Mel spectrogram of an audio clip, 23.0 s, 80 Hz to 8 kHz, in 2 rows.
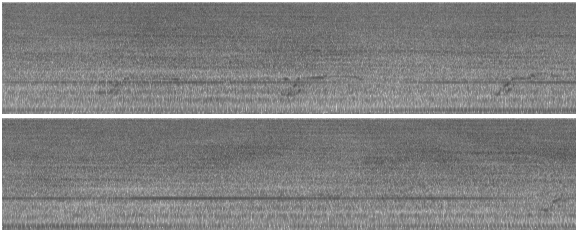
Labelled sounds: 6.1	6.8	humpback whale, 0.93 to 1.2 kHz
10.2	10.5	humpback whale, 0.93 to 1.1 kHz

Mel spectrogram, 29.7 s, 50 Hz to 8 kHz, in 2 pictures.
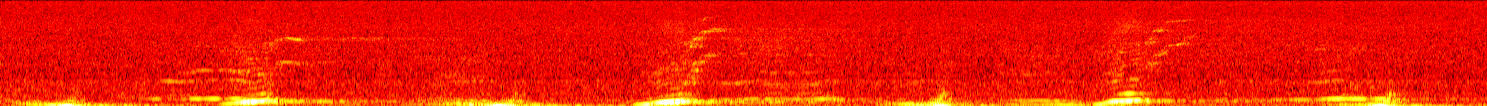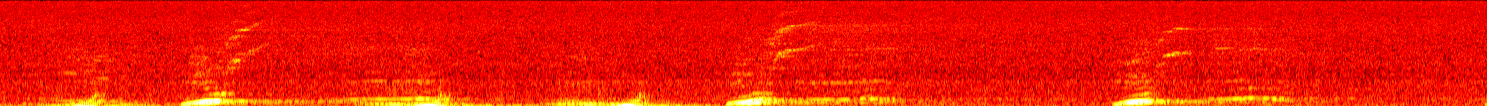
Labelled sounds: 1.8	2.1	humpback whale, 0.93 to 1.1 kHz
2.7	3.1	humpback whale, 1.2 to 2.8 kHz
6.8	7.4	humpback whale, 2.0 to 3.5 kHz
11.6	12.0	humpback whale, 2.1 to 4.6 kHz
17.2	17.5	humpback whale, 1.6 to 4.1 kHz
22.6	23.1	humpback whale, 1.3 to 4.1 kHz
26.5	26.9	humpback whale, 1.5 to 3.6 kHz

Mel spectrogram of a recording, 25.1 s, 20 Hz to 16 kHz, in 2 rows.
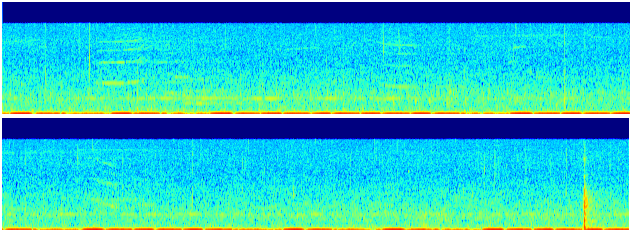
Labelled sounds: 1.9	3.8	killer whale, southern resident, call S01, 0.58 to 6.9 kHz
5.6	6.3	killer whale, southern resident, 3.1 to 3.6 kHz
7.4	8.4	killer whale, southern resident, 0.77 to 4.3 kHz
10.1	10.7	killer whale, southern resident, call S16, 2.0 to 3.7 kHz
14.2	15.0	killer whale, southern resident, 0.66 to 4.3 kHz

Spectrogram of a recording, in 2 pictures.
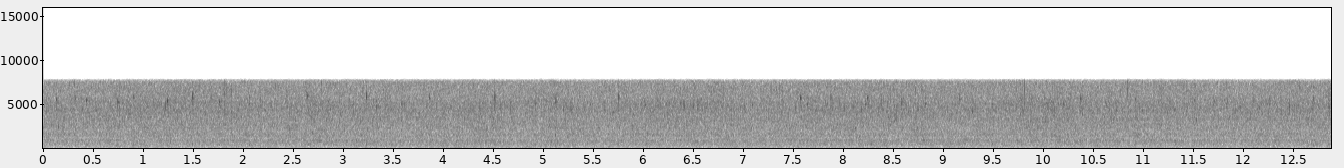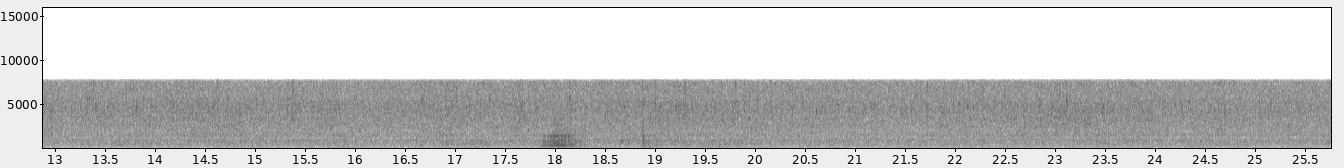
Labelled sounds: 17.9	18.2	croaking sound likely from a nearby submerged object, 1.3 to 1.6 kHz

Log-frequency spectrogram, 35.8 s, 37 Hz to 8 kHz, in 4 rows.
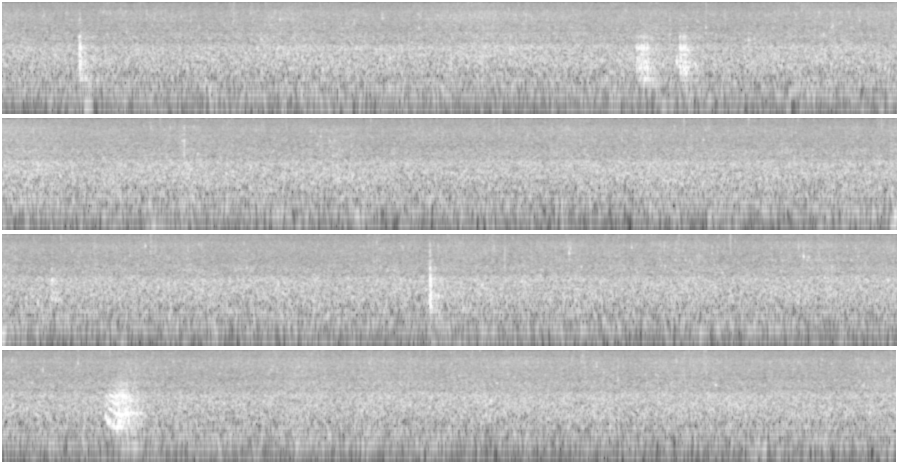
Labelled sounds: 27.9	28.2	croaking sound likely from a nearby submerged object, 0.78 to 0.97 kHz

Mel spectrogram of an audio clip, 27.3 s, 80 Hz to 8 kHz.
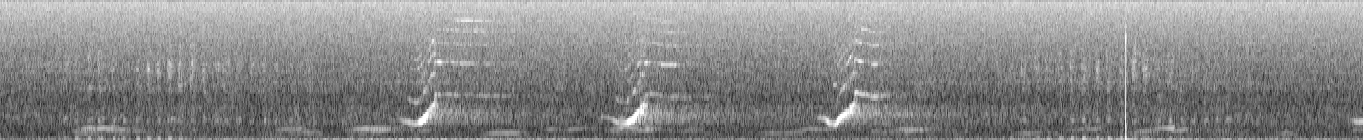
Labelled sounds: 8.1	9.7	humpback whale, 0.80 to 5.2 kHz
12.3	13.6	humpback whale, 0.80 to 5.2 kHz
17.0	17.6	humpback whale, 0.80 to 4.3 kHz

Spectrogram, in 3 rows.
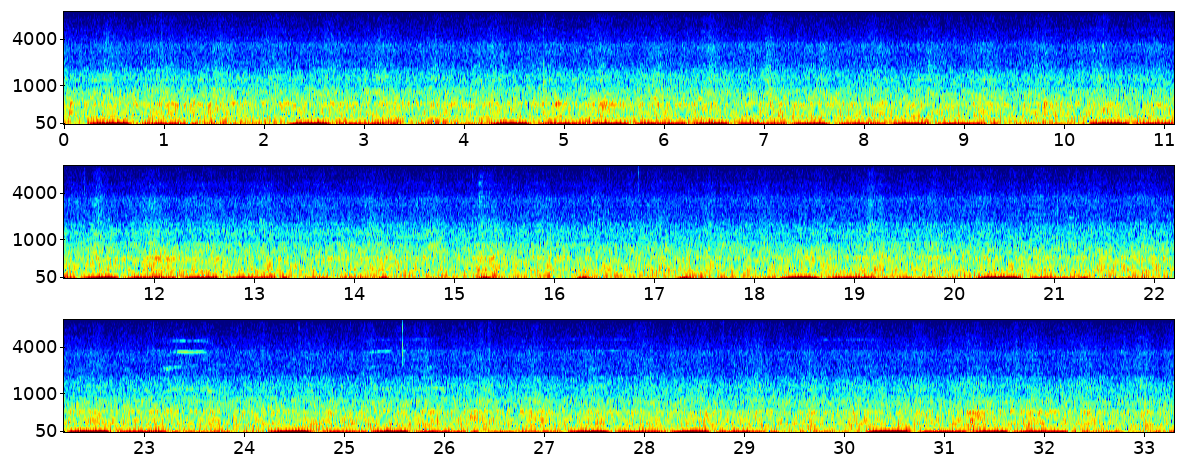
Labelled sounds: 23.2	23.7	killer whale, southern resident, K pod, call S16, 0.95 to 4.9 kHz
25.2	26.0	killer whale, southern resident, K pod, call S16, 1.0 to 5.1 kHz

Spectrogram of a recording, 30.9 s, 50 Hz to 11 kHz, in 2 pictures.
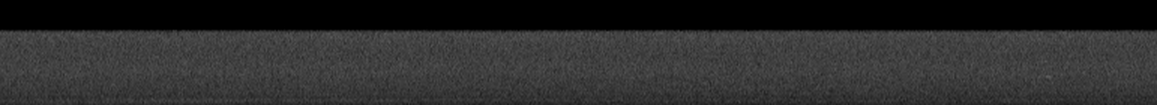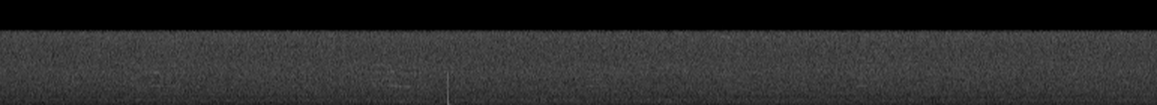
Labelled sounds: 20.6	20.9	killer whale, northern resident, 1.9 to 2.2 kHz

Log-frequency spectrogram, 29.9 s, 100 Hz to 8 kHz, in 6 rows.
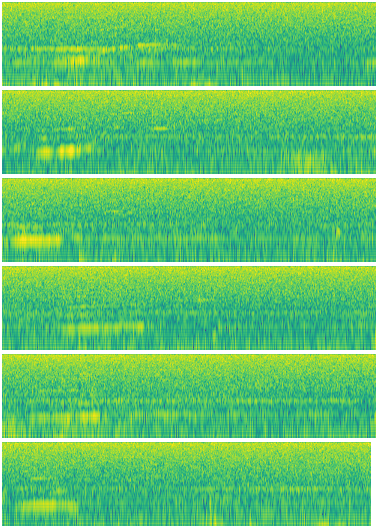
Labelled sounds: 1.6	2.2	humpback whale, 0.80 to 0.93 kHz
5.6	6.0	humpback whale, 0.93 to 1.1 kHz
7.0	7.2	humpback whale, 1.0 to 1.1 kHz
11.3	11.6	humpback whale, 1.3 to 1.6 kHz
15.8	16.2	humpback whale, 0.90 to 0.99 kHz

